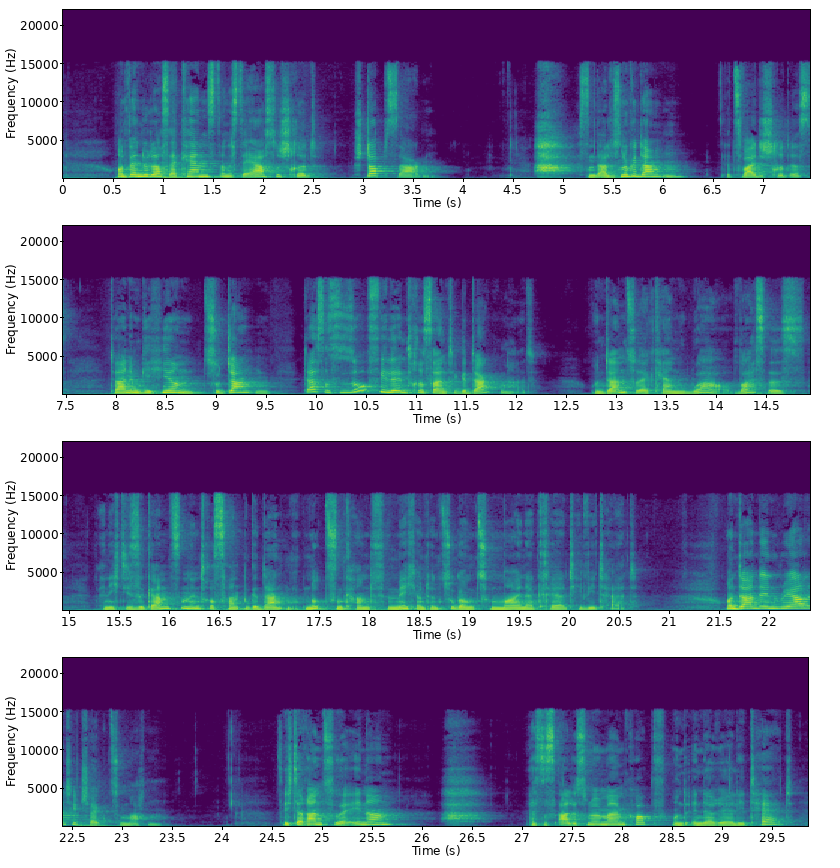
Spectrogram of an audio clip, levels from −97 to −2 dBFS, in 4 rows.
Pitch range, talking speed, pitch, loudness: 170-235 Hz, 155 wpm, 200 Hz, -17 LUFS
